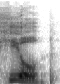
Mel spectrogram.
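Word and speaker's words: Gil: one Luis heel G it's pronounced heel against Brian beo who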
